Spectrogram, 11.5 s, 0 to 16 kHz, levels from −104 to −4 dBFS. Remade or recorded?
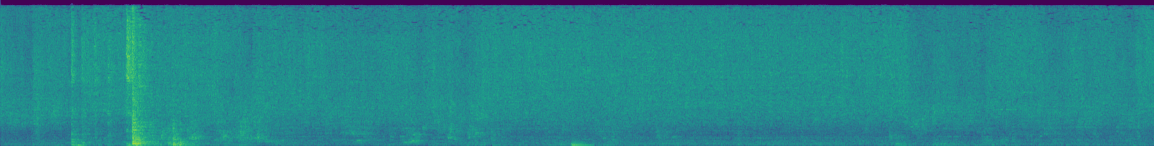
recorded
